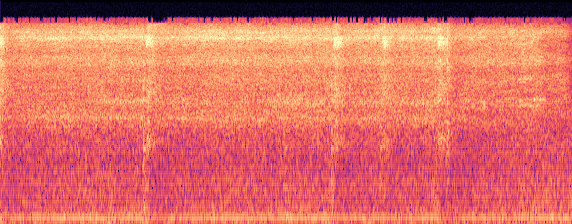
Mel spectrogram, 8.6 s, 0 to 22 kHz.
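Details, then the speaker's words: ZF 5HP24 transmission during overhaul, K2 and K1 clutches air-checked on the rebuild. A steady air hiss holds under pressure with soft clicks as the clutches apply, so the seals are holding air fine. "Okay, I'm getting a nice, the pressure is holding nice. When I release it, okay, you can hear it."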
